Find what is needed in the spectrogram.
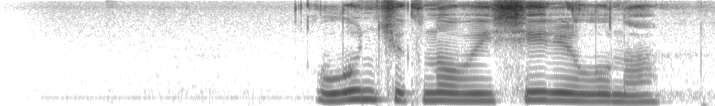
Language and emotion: Russian, neutral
